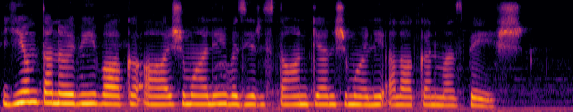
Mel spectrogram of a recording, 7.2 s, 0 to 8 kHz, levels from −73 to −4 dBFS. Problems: constant background noise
